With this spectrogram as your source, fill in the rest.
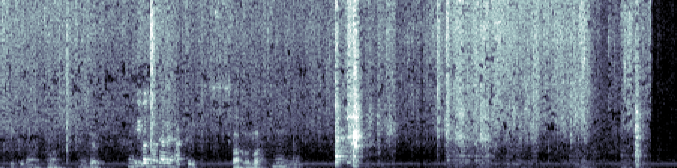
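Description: Fish fries in oil in a home kitchen pan while someone stirs and scrapes it. Sizzling and utensil clatter run underneath someone talking.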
